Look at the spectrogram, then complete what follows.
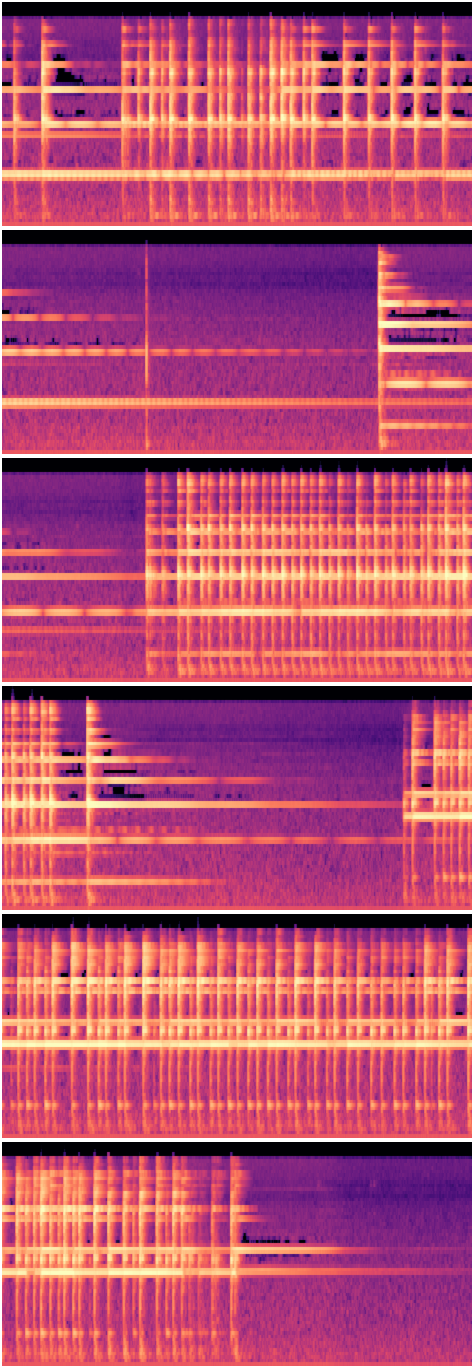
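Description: Stainless steel bowls played like singing bowls: a ringing tone dying away, a single strike about a third of the way in, then two long stretches of rapid chattering taps over steady ringing tones of different pitch, which fade out near the end.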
